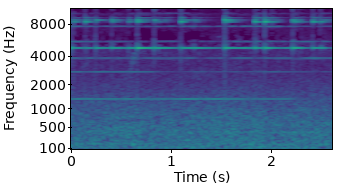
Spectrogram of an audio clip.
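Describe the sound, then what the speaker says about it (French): Snake-charming chime from Life is Strange, ringing as a series of bright, shimmering metallic strikes at a fairly steady pace, each one tailing off over a sustained high tone. "Carillon ophidien. Les serpents qui l'entendent doivent s'endormir."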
